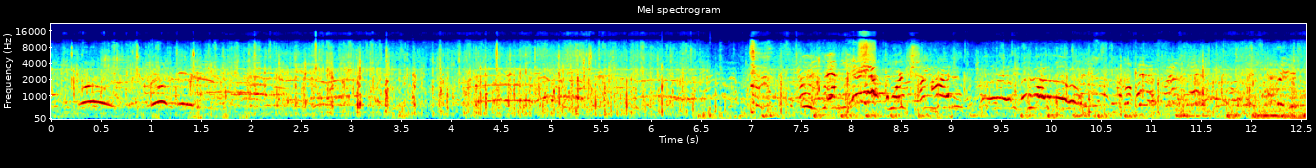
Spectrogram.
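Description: A crowd of people cheers and shouts outdoors.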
